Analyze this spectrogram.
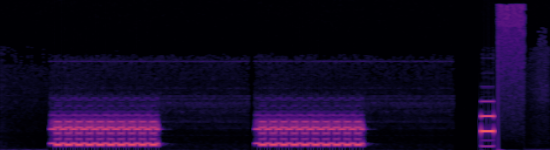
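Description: A telephone call rings out with two pulsing electronic ring bursts, each about a second long and separated by a pause, then a short high beep.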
